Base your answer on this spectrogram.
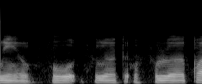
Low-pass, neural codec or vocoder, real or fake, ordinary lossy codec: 7.2 kHz; codec, 16 kHz, 1 kbps, FunCodec, trained on Chinese and English, 50 frames a second; fake; none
